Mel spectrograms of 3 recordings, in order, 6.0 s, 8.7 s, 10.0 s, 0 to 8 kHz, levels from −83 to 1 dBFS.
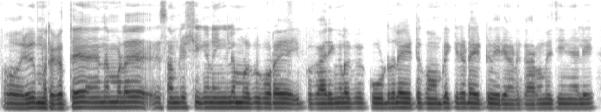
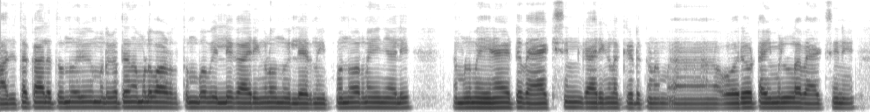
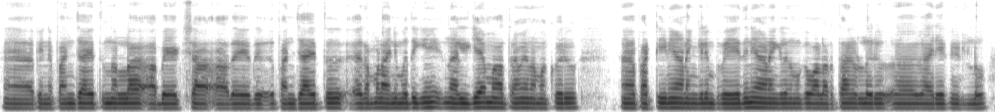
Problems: none marked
